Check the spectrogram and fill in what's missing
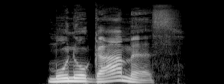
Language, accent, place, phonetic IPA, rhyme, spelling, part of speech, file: German, Germany, Berlin, [monoˈɡaːməs], -aːməs, monogames, adjective, De-monogames.ogg
- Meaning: strong/mixed nominative/accusative neuter singular of monogam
